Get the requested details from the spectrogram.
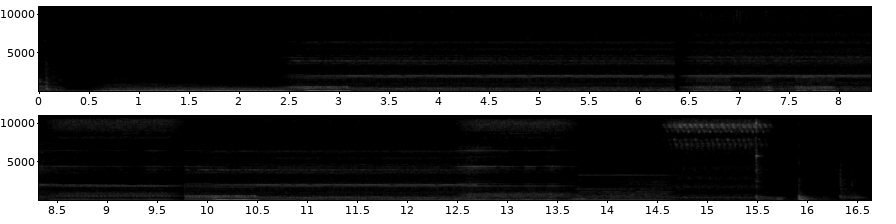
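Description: A lathe motor hums and whines steadily.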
